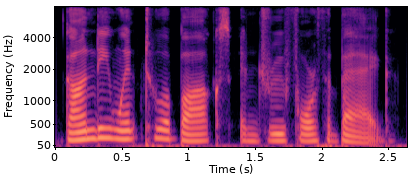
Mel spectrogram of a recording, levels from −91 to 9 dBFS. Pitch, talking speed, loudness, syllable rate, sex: 155 Hz, 225 wpm, -19 LUFS, 4.6 syllables/s, female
